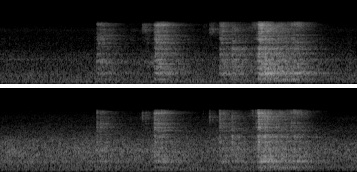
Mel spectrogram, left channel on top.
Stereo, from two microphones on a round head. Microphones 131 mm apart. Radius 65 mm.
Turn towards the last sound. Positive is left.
turn(degrees=-55)  # may be behind; listen again after turning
